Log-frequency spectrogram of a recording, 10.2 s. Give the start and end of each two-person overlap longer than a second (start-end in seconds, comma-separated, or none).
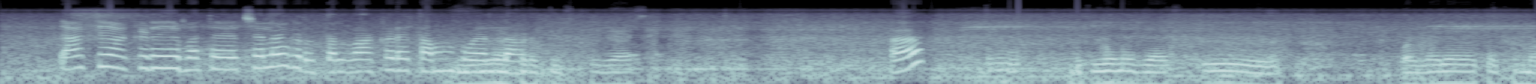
none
